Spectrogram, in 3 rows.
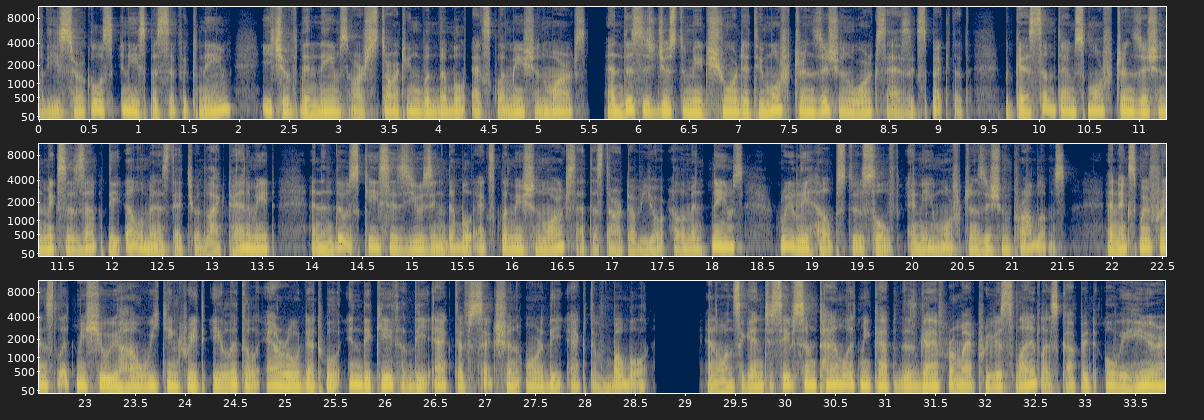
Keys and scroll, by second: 30.3 ctrl+c.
